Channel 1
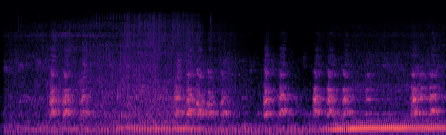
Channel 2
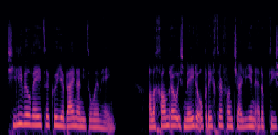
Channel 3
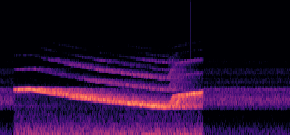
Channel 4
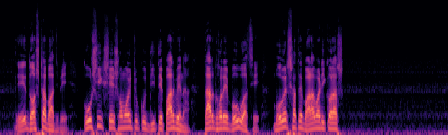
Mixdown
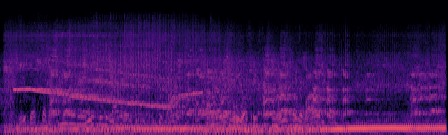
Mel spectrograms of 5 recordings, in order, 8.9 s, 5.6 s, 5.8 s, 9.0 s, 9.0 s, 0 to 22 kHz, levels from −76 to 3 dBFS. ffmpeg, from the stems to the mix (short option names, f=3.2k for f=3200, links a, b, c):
-filter_complex "[0:a]volume=2.5dB[a];[1:a]adelay=900,volume=-11dB[b];[2:a]volume=-9.5dB[c];[3:a]deesser=0.95,volume=-17dB[d];[a][b][c][d]amix=inputs=4:normalize=0,equalizer=f=125:t=o:w=1:g=8,equalizer=f=250:t=o:w=1:g=-3,equalizer=f=1k:t=o:w=1:g=-3,equalizer=f=2k:t=o:w=1:g=10,equalizer=f=4k:t=o:w=1:g=7,equalizer=f=8k:t=o:w=1:g=5,acrossover=split=460|3000[e][f][g];[f]acompressor=threshold=-33dB:ratio=6[h];[e][h][g]amix=inputs=3:normalize=0,alimiter=level_in=2dB:limit=-24dB:level=0:latency=1:release=11,volume=-2dB"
